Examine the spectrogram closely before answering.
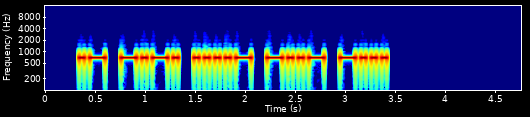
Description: Morse code, heard as a keyed tone, about 22 wpm, 700 Hz. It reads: AC4XB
